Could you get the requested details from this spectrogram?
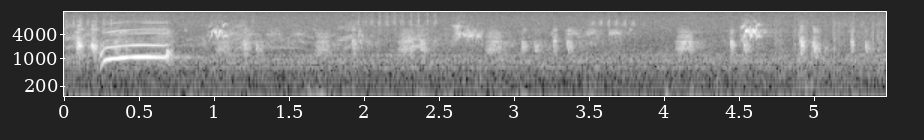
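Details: A little owl (Athene noctua) in the Alentejo, Portugal, gives its advertising call, one clear, rising, whistled mewing 'hoo-eee' over faint background hiss. Sparrows and a European roller are also heard in the recording.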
